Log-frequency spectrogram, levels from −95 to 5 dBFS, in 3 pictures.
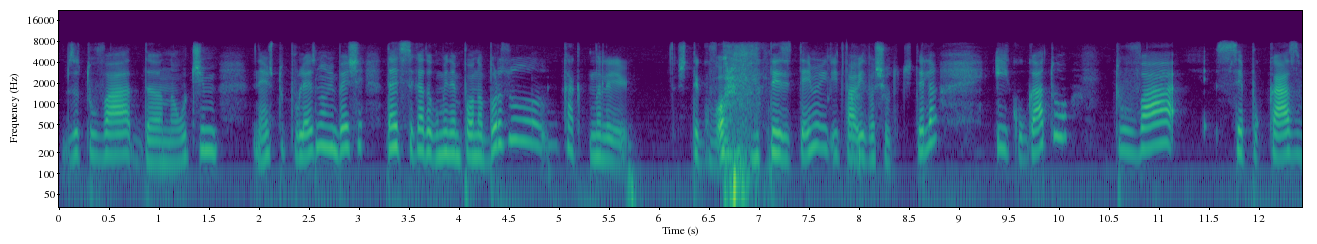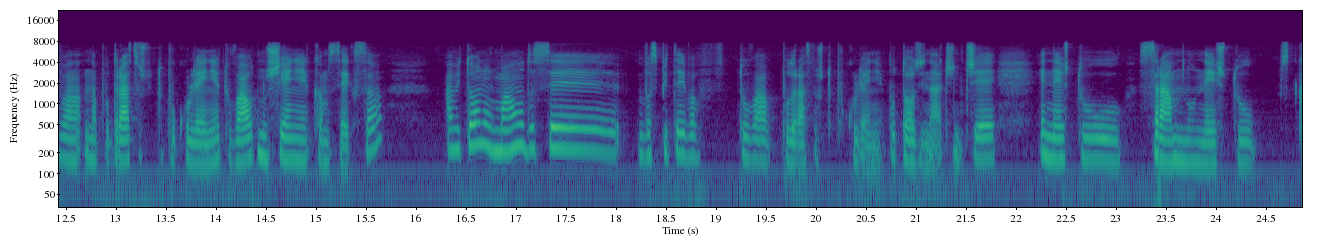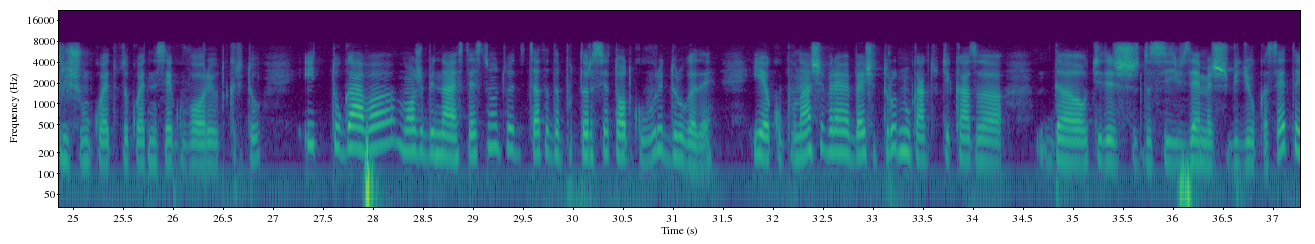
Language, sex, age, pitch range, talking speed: Bulgarian, female, 20-39, 145-210 Hz, 150 wpm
